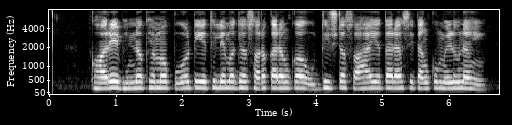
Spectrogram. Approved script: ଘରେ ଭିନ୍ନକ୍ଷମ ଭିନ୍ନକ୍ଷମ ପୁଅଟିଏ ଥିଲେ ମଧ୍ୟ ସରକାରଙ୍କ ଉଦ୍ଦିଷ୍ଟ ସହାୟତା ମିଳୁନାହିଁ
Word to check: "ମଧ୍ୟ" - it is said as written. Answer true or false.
true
